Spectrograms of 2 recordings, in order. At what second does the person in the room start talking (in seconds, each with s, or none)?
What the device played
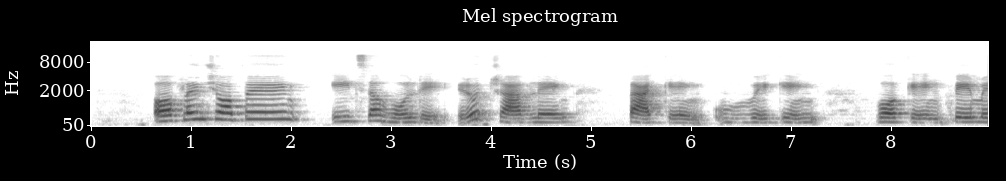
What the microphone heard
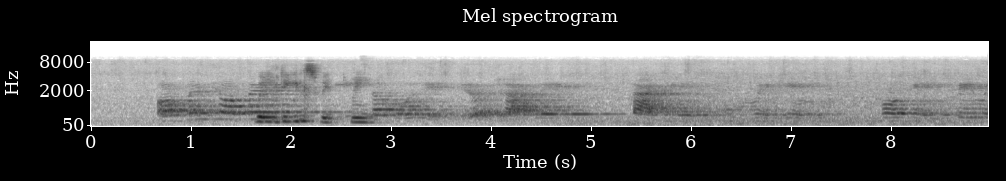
1.6 s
